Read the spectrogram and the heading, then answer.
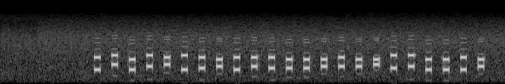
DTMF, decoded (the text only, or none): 2#19035728544787*691127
